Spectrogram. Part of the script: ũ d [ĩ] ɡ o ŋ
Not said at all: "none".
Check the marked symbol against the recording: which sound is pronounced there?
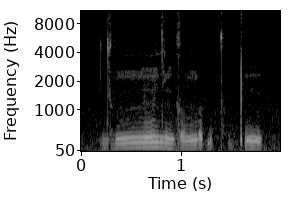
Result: ĩ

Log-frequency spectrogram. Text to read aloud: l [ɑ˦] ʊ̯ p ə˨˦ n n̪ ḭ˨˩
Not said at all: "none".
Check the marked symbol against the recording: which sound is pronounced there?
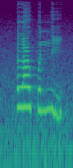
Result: ɑ˦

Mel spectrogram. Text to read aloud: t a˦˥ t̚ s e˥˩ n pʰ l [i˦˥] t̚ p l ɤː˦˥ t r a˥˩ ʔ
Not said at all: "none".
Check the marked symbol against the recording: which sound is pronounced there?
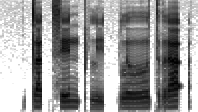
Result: i˨˩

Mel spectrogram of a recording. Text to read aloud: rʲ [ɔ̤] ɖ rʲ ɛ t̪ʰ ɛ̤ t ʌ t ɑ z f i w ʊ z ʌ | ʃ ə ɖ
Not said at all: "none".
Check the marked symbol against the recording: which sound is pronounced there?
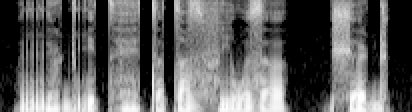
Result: ɔ̤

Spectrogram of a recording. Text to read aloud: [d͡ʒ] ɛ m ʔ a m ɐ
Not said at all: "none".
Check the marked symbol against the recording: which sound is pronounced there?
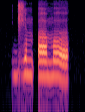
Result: d͡ʒ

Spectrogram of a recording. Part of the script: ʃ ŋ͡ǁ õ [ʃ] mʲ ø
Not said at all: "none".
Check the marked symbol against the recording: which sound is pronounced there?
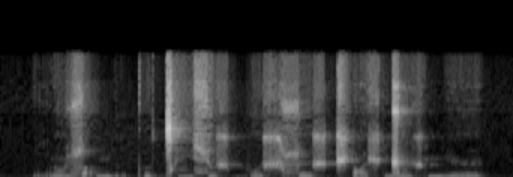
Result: ʃ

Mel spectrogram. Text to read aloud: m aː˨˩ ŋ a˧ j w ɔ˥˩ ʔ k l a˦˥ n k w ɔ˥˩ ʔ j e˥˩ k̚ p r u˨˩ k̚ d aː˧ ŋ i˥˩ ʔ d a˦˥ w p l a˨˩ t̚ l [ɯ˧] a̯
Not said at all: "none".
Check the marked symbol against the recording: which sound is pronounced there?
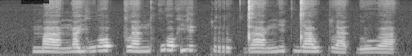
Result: u˧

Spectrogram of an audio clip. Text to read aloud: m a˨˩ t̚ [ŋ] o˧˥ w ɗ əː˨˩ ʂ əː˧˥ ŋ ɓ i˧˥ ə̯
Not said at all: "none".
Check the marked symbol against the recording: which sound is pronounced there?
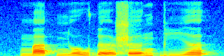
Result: ɲ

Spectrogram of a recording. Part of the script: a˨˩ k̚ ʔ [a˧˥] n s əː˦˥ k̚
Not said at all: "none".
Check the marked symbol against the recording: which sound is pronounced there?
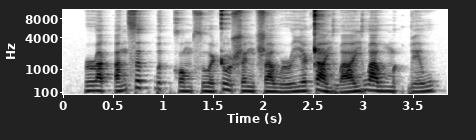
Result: a˧˥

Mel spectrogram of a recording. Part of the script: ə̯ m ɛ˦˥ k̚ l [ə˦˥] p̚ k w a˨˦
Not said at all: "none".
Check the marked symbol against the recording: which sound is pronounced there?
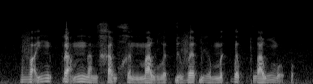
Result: ə˨˩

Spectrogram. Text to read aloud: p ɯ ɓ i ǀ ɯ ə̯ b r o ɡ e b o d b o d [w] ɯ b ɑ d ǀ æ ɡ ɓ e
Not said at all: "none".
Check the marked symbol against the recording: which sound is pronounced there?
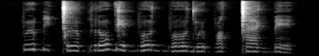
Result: w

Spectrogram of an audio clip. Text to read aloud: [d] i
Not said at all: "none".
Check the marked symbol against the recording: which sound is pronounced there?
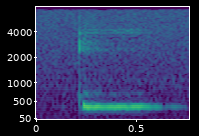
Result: ʈ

